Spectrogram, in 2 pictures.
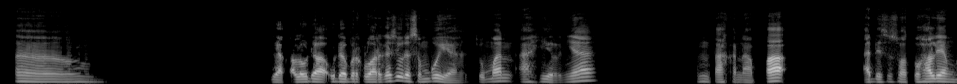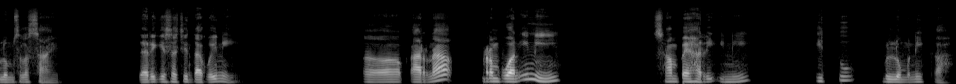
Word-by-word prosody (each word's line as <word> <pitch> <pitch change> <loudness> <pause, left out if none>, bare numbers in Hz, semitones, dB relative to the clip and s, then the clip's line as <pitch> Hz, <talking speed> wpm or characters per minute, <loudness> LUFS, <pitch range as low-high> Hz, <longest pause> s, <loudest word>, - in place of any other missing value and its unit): Mmm. 125 -3 -5 1.7
Ya, - - -1
kalau 120 +2 0
udah - - +5
udah 135 - +2
berkeluarga 125 +1 +1
sih, 165 - -2
udah 150 -6 +2
sembuh, 135 +5 -2
ya. 95 -3 -3 0.2
Cuman 140 +7 -1
akhirnya, 125 - -2 1.0
entah 120 -4 -5
kenapa, 105 -3 +5 0.7
ada 120 +1 -4
sesuatu 120 -1 -6
hal 135 +1 +4
yang 135 -3 +4
belum 110 -1 -5
selesai. 105 -4 -6 0.8
Dari 110 +2 +1
kisah 120 -1 -2
cintaku 115 -1 0
ini. 125 -7 -9 1.2
Eee, 115 0 -1
karena, 140 - +5 0.3
perempuan 140 0 +6
ini, 170 - 0 1.0
sampai 135 0 +1
hari 130 0 -1
ini, 125 +7 -10 0.6
itu 185 +5 -11 0.3
belum 115 -3 -2
menikah. 120 +1 -11
125 Hz, 105 wpm, -27 LUFS, 115-135 Hz, 1.7 s, perempuan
